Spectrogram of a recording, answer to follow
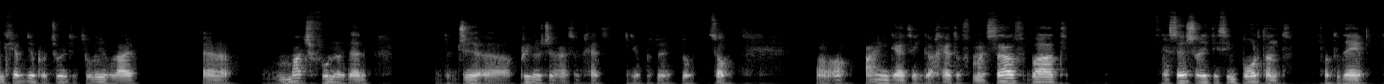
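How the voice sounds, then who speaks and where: Speaking at a fairly quick pace with long, frequent pauses, a man with a non-native accent is heard in a dry, close sound with no echo. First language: not English. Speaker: therapist. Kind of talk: video lesson on therapy. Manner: halting, many fillers.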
